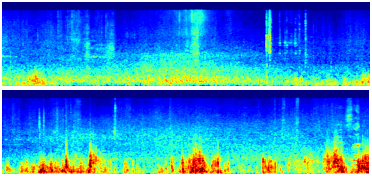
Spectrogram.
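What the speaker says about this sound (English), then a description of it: "it's a bit windy, but it is the beach" Wind blows across Falmouth beach, buffeting the microphone with a constant rushing roar that swells into stronger, gusty bursts in the second half, with surf noise underneath.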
